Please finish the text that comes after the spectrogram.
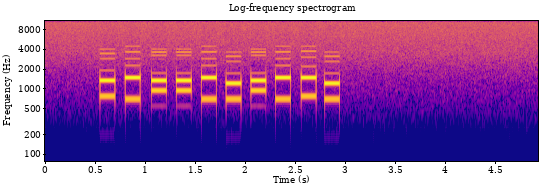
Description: DTMF, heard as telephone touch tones, dialled by hand, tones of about 150 ms. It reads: 5300310361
